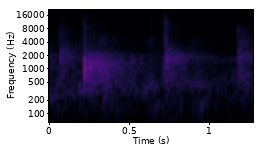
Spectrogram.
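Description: Faint, distant clapping from an audience, heard as a few soft, scattered bursts spaced about half a second apart rather than a full roar of applause. No one speaks.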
